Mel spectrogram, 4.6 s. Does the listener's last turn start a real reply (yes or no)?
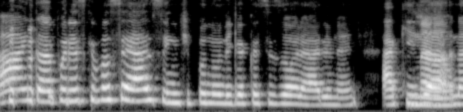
no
